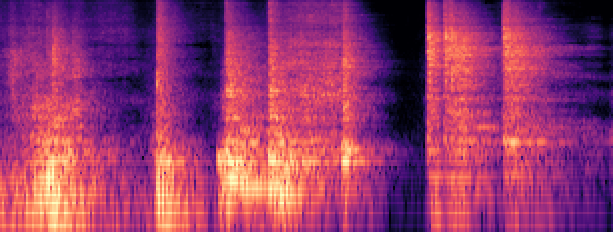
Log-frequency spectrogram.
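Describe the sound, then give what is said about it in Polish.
Electric fan oven door being opened in a kitchen while bread tins go in to proof: a few sharp clunks and rattles, separated by brief gaps of near silence, with no voices. “I ja to robię w ten sposób, że wkładam te moje foremki do piekarnika, właśnie otwieram piekarnik”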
